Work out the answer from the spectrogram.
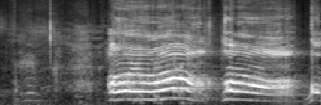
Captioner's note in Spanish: ggggaaargh; hhrrrllrrgh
